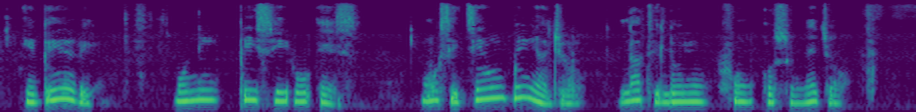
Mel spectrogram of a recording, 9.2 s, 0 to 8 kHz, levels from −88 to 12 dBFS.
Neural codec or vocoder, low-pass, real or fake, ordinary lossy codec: codec, 16 kHz, 16 kbps, FreqCodec, smaller model; 7.2 kHz; fake; MP3, 48 kbps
